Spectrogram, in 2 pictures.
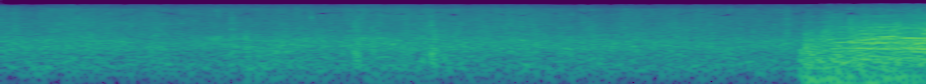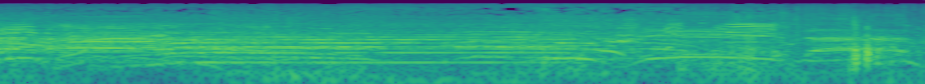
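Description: Water splashes softly against a wooden boat as it glides along.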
